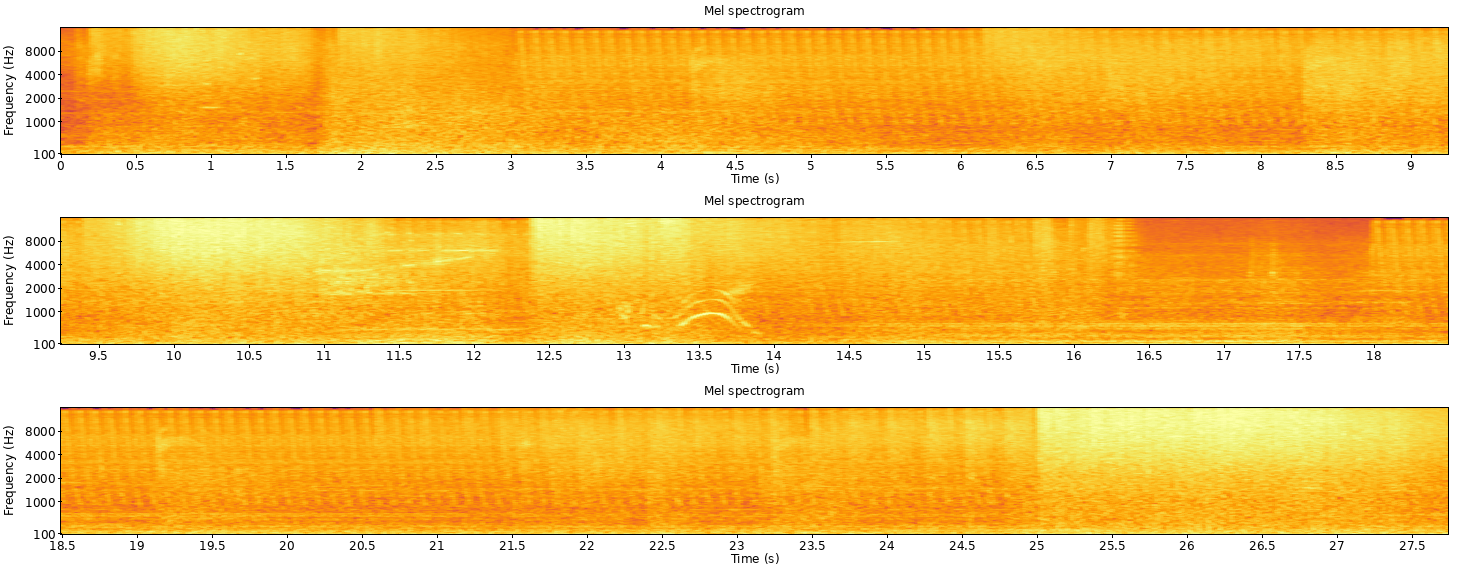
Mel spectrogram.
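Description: A ship's engine hums steadily.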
